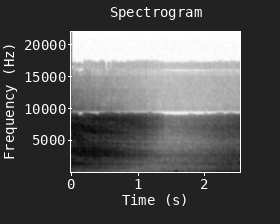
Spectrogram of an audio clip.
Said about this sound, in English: Better. That's brown. What we have right now. We have brown noise.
